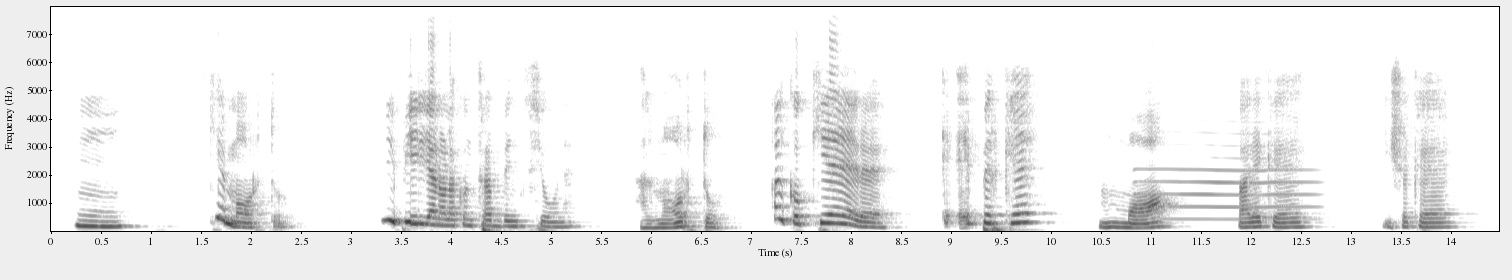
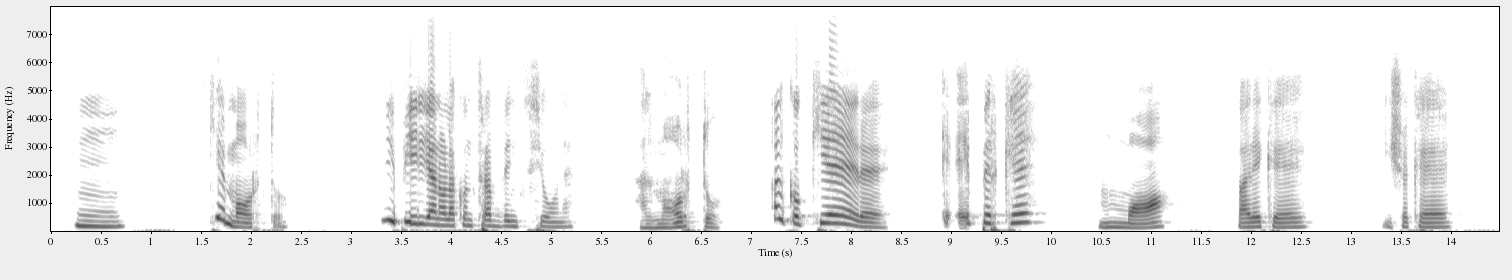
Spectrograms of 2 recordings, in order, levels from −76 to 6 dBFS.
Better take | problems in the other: second | background sound (Wind instrument, woodwind instrument); 16 dB below the speech // room echo; dies away in 0.4 s

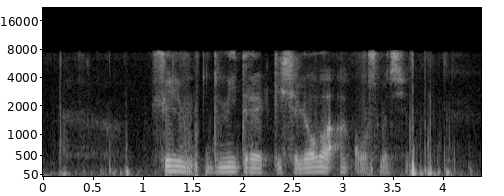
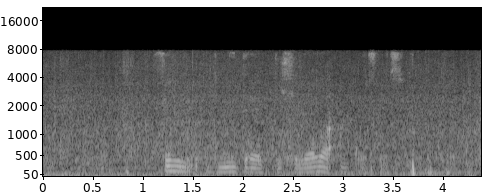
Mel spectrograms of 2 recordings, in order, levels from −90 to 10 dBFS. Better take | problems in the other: first | background sound (Ocean); 3 dB below the speech

